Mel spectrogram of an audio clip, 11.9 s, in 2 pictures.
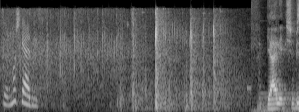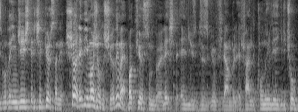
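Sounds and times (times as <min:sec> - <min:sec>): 
speech: 0:00.0 - 0:01.0, 0:05.3 - 0:11.9
applause: 0:00.0 - 0:02.7.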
